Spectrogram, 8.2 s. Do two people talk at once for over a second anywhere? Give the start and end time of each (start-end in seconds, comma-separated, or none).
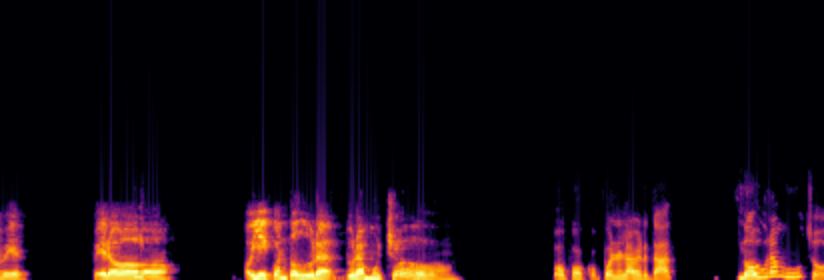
none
